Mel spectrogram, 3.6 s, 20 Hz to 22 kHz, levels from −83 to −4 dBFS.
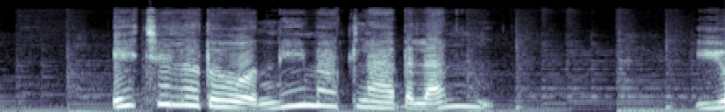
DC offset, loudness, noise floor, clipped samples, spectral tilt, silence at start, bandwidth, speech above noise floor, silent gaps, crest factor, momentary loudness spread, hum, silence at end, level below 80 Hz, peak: under 0.1%; -11 LUFS; -38 dBFS; under 0.1%; -3.5 dB/octave; 0.1 s; 16 kHz; 28 dB; none; 12 dB; 17 LU; none; 0 s; -38 dBFS; 0 dBFS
